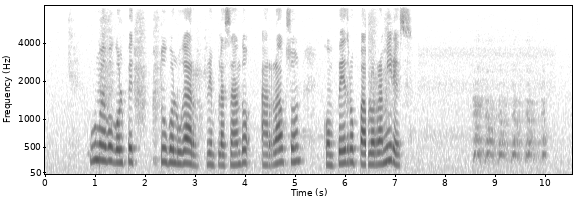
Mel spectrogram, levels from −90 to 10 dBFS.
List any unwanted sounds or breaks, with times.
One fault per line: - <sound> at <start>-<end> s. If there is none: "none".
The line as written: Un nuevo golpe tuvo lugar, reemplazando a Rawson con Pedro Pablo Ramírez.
- dropout at 6.4-6.5 s
- bark at 8.5-10.1 s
